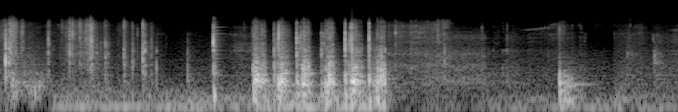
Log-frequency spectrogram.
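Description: Large knife chopping into a coconut's fibrous husk: a run of sharp strokes, then a louder run of sharp hits about four seconds in. After that it goes quieter, with a single thud near the end.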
